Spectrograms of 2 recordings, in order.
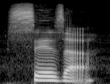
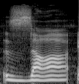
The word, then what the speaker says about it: SZA: And we have to pronounce this one is SZA. It's SZA. It's not ZA. It's not CZA.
